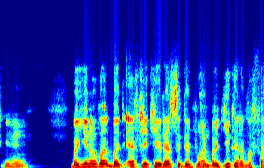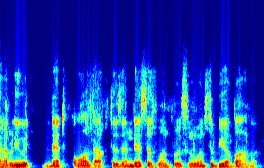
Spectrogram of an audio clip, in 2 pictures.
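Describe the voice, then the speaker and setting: A man co-hosting a live podcast, talking in an animated, motivational way as he pushes back. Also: mid-range voice, fast talker, vocal fry, slight background noise. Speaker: podcast co-host. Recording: dull lo-fi sound.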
